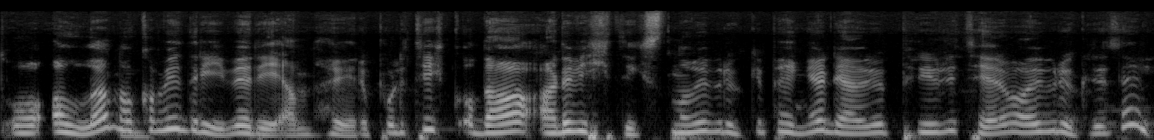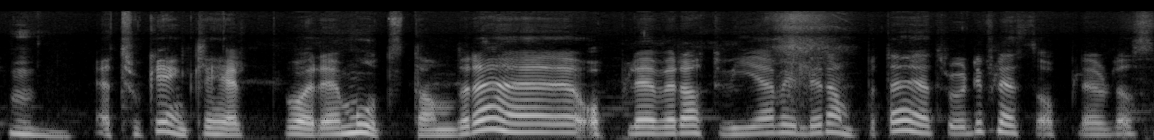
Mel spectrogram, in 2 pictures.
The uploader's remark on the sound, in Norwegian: Vi er live fra Høyres Landsmøte 2022 på Gardemoen!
